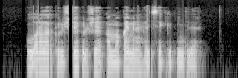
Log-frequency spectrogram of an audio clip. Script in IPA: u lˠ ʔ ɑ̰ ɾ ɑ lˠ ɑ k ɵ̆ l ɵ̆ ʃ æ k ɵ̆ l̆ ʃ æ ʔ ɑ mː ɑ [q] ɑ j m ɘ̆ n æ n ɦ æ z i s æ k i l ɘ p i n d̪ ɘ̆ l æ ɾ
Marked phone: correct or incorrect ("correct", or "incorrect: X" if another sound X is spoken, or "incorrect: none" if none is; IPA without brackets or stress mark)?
correct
